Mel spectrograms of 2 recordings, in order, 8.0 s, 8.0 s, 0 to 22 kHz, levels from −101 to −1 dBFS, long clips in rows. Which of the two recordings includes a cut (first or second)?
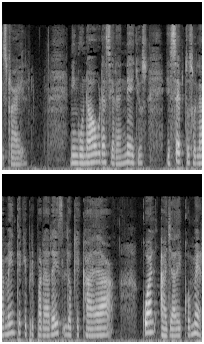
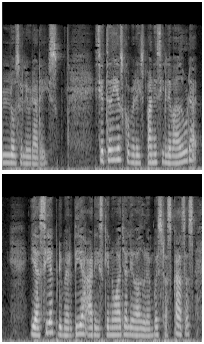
first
